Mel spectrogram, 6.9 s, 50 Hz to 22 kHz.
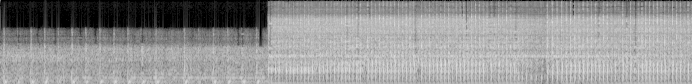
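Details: Small 49cc four-stroke kit engine with factory muffler on an antique-style pedal bike, first fire-up: even putt-putt idle of about four beats a second, then a steady rev that holds; engine runs healthy.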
